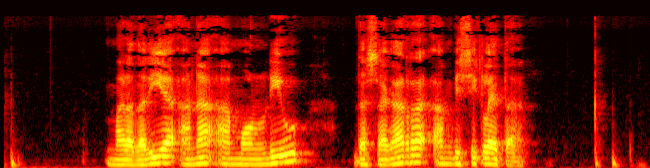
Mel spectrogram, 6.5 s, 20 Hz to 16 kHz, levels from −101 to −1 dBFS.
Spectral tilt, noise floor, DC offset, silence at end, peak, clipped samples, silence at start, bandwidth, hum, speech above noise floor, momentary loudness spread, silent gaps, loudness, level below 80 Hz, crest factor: -5.5 dB/octave; -73 dBFS; under 0.1%; 0.35 s; -8 dBFS; under 0.1%; 0.1 s; 11.5 kHz; none; 48 dB; 20 LU; none; -26 LUFS; -58 dBFS; 18 dB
